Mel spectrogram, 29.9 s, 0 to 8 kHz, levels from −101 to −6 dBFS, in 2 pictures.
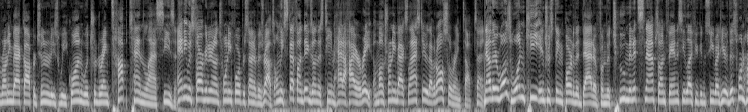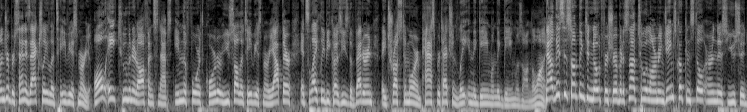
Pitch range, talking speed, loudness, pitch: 175-220 Hz, 265 wpm, -30 LUFS, 195 Hz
